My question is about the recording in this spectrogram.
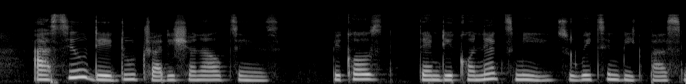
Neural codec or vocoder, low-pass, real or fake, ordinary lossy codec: none; 10.8 kHz; real; none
